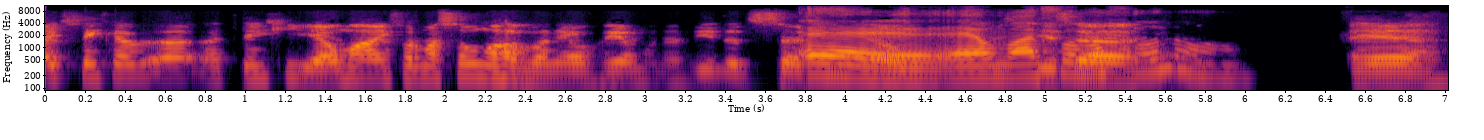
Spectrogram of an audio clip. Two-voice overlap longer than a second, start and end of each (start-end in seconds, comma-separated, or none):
3.8-5.5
